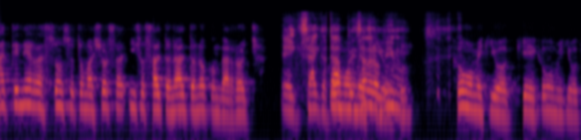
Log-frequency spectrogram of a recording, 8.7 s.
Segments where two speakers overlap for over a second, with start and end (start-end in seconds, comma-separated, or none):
4.9-6.2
